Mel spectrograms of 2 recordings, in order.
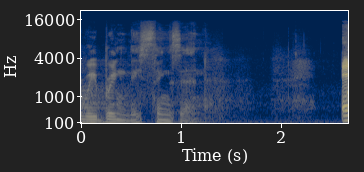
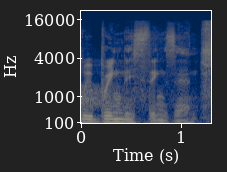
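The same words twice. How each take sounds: First: Low, very slow and soft; slow soft emphasis. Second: Soft refrain. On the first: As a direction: drag each word out quietly. Repeated, slowed refrain. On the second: Repeated sermon refrain. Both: Acted.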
